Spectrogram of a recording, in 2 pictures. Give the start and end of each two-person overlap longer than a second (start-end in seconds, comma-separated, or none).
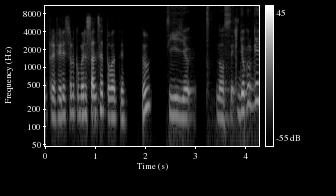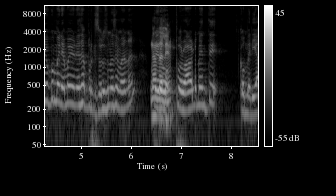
none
